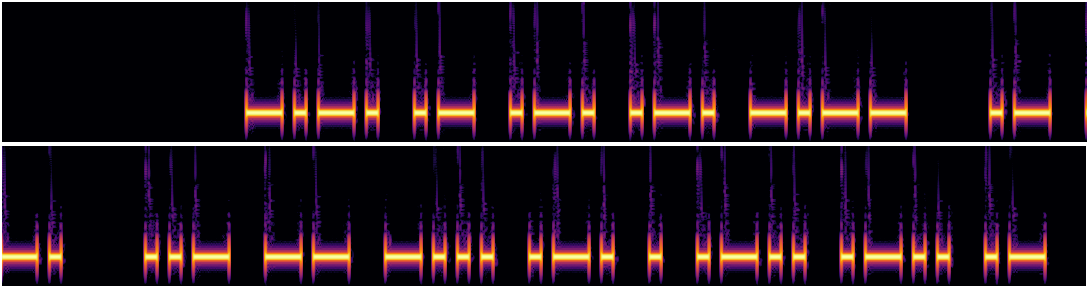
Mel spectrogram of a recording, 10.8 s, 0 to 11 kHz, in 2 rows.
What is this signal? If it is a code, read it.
Morse code, heard as a keyed tone, about 20 wpm, 700 Hz. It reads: CARRY AN UMBRELLA
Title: Easy Sentences with Hints - 20wpm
